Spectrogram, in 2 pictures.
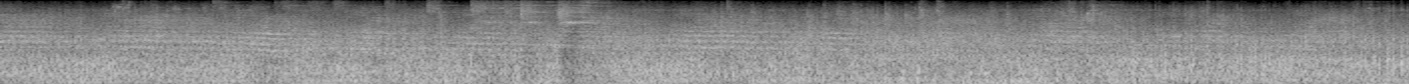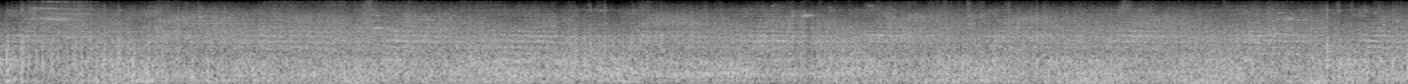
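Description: Double-stack intermodal freight train of container well cars rolling steadily past at close range, with steel wheels clattering on the rails. A faint, wavering high squeal of wheels on the rails comes and goes.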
